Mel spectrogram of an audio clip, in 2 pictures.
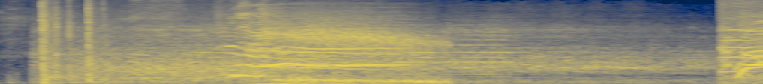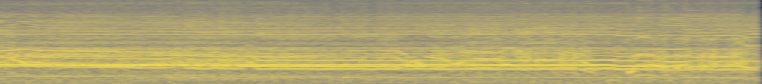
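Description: A few sharp clicks, then a swelling whoosh of a time-travel sound effect that fades away. About five seconds in, several men's voices break suddenly into one long sustained yell over the effect.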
